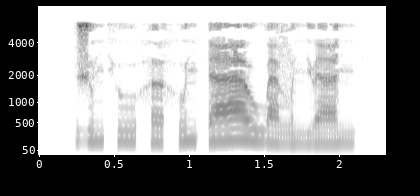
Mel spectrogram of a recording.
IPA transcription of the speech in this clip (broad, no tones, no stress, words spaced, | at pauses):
ʒunʲhuːhəːhunʲ ʔæː wævənʲwænʲ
